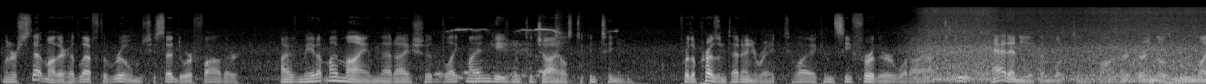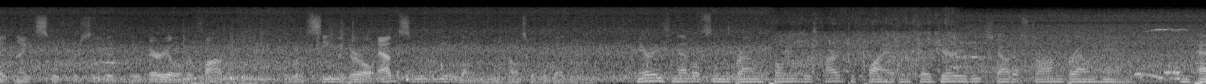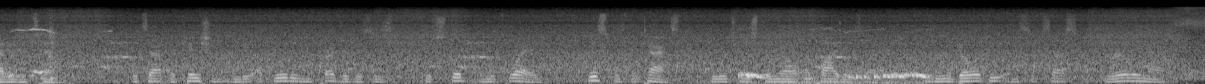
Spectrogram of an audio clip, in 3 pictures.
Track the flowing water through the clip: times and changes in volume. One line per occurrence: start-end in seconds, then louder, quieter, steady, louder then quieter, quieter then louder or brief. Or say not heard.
0.0-36.1 louder.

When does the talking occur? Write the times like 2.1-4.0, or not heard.
0.0-36.0.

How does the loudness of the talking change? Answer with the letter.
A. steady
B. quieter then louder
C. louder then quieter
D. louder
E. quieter
A.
